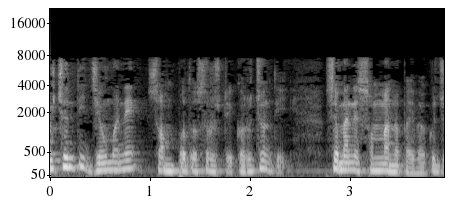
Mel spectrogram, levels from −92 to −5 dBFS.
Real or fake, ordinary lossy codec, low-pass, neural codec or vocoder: real; none; none; none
